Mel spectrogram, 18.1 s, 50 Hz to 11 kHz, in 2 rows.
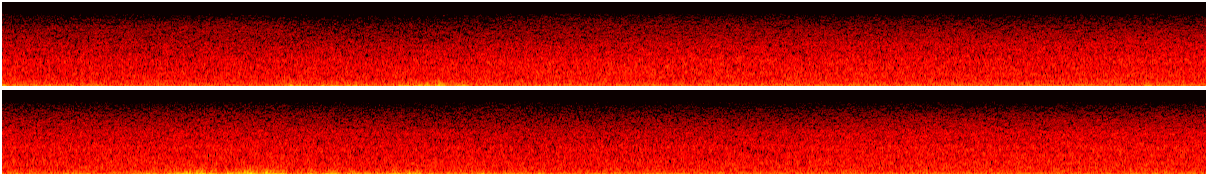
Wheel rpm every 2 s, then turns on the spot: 0, 0, 0, 0, 0, 0, 0, 0, 0.
none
